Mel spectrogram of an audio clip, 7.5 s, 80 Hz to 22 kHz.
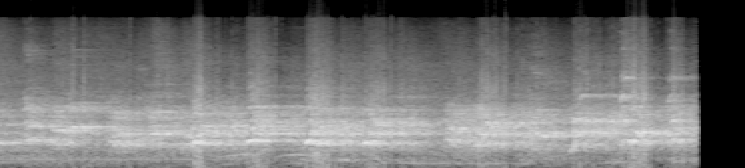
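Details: Numerous dogs barking and yipping at once, recorded 8/1/14; continuous layered barking with occasional higher whiny yelps, ending abruptly after about seven seconds.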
